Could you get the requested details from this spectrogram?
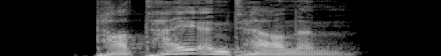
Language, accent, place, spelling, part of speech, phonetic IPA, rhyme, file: German, Germany, Berlin, parteiinternem, adjective, [paʁˈtaɪ̯ʔɪnˌtɛʁnəm], -aɪ̯ʔɪntɛʁnəm, De-parteiinternem.ogg
- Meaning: strong dative masculine/neuter singular of parteiintern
